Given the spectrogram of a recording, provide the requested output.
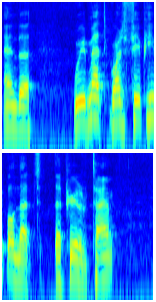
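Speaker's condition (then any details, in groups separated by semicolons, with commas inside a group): Multiple system atrophy; first diagnosed cerebellar ataxia, rediagnosed faster-progressing; umbilical cord blood stem cells, progression resumed; excessive saliva hinders talking, speech therapy advised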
